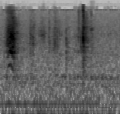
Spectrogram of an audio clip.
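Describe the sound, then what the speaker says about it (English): A zipper is drawn shut on a laundry bag packed with activewear, one quick close zip followed by a second short pull, quiet and alone. "and then I zip,"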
